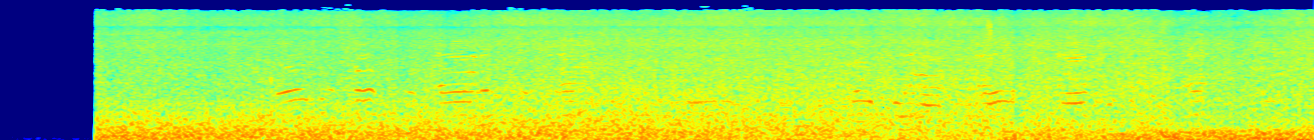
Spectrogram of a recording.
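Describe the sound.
Steady roar of sea surf at the shore, with wind buffeting the microphone, from a phone video filmed while coming out of the sea; a loud, continuous wash with no clear breaks.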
